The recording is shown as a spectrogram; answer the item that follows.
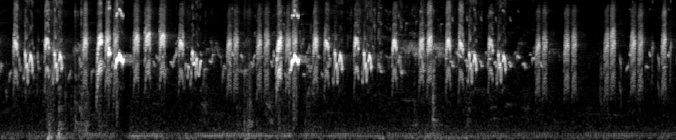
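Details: Sooty-headed bulbul singing vigorously to provoke other males: clipped, chattering notes repeated in quick succession throughout, with a faint low drone behind.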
